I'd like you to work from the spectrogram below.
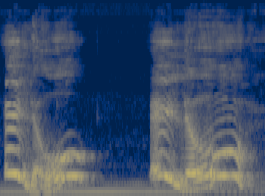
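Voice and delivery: very high, laughing and teary, rising hellos; high cutesy greeting; giddy squeals. Real, not acted. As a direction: coo at the stones like puppies. Laughing, greeting crystals cutely.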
